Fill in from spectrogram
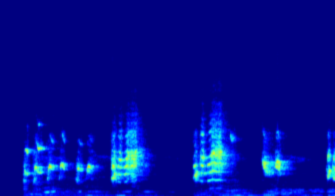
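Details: Long-tailed shrike, known locally as cendet, giving rapid chattering notes followed by loud buzzy bursts, roughly one phrase every second, separated by short pauses.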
